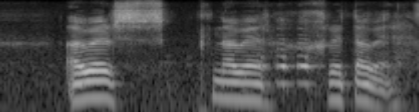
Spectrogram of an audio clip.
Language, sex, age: Afrikaans, male, 20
